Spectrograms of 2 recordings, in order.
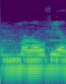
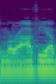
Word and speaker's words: Moravia: actually i just realized i've been pronouncing morovia wrong it's actually moravia but okay you get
